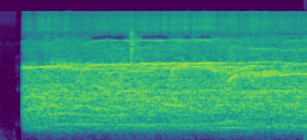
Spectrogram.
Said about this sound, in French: on a vu fuser des insultes, des cris, des sifflets, des hurlements, ainsi que des personnes tournant le dos au passage du carrosse royal à la haie.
